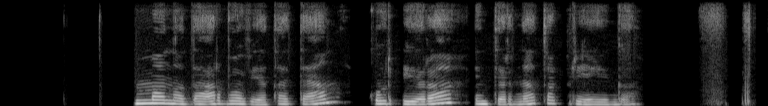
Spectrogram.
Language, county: Lithuanian, Vilnius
